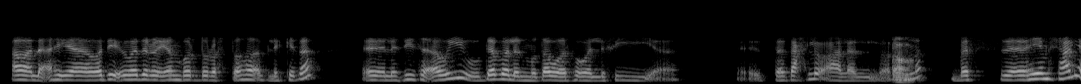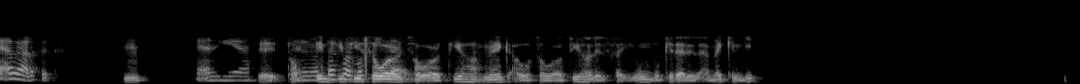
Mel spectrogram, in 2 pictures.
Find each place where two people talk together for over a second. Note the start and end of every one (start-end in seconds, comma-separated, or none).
13.7-15.0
